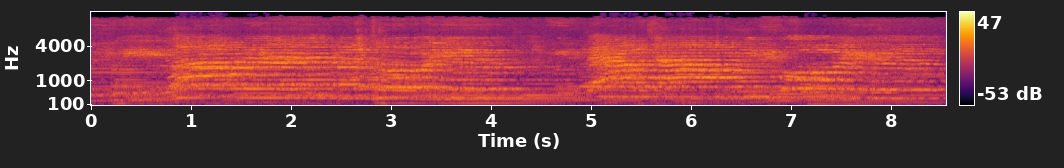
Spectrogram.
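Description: A children's choir singing a song together in long held notes, a new phrase starting about a second in and another about five seconds in.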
